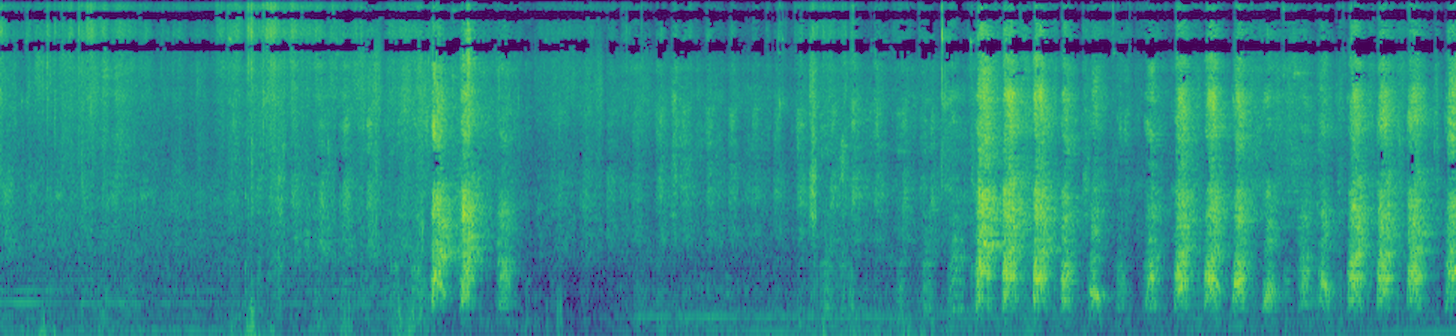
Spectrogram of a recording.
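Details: Nyla, a female XL ghost tri American Bully, barks during an exercise session: a lone outburst near six seconds, then a steady run of sharp, evenly spaced barks through the final stretch after a quieter opening.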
